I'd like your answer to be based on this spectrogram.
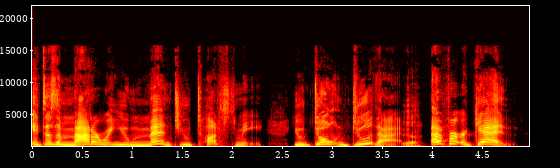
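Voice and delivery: mock stern, furious, angry yelling. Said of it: "I know it was screaming a lot".

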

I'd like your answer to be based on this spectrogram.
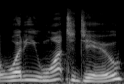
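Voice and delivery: ordinary delivery

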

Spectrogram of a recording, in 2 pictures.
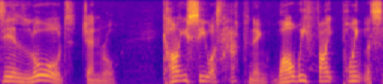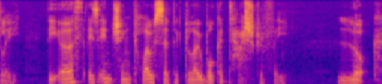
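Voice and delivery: ordinary talk

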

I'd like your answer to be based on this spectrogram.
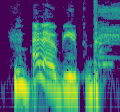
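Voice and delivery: exaggerated put-on British accent. Trying out a new voice for the show's greeting, overdone british accent. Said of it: "Too British".

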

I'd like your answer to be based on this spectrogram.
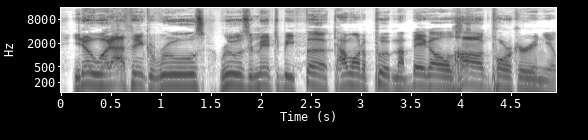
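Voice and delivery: put-on southern accent with sleazy tone. Quoting a sleazebag side character from the movie: imitating a southern accent. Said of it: "everyone with a southern accent in this movie".

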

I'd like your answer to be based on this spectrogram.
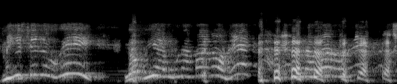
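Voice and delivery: imitated girl's scream. Retelling how a girl at the window saw a hand: imitating a girl screaming. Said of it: "Y empezó a gritar".

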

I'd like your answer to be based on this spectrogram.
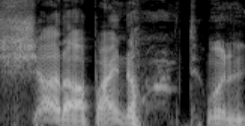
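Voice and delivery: mild, rough-edged, creaky bickering tone. Retelling a player answering a teammate who yells at him: imitating someone yelling. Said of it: "they're yelling at each other".

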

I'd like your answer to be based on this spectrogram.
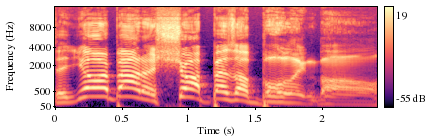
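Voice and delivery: rooster-like Southern drawl. Quoting one of a cartoon rooster's sayings, in a Foghorn Leghorn drawl. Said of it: "homage, if you will, to uh, Foghorn Leghorn".

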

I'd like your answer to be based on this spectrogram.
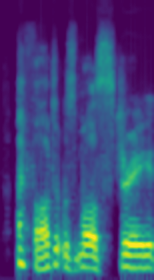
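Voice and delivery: mock upper-class accent. Retelling a scene where Declan drops his Irish act: Declan's posh voice. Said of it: "drops the Irish accent and goes totally posh".

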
